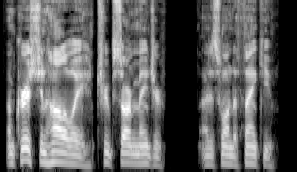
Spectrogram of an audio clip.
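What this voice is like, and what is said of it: Southern US accent. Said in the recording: “in an accent that betrayed a southern upbringing”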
